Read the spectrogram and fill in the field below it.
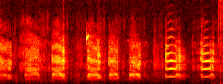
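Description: A flock of geese honking repeatedly in quick, overlapping bursts, about eight loud nasal calls in under three seconds, with no other voices.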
